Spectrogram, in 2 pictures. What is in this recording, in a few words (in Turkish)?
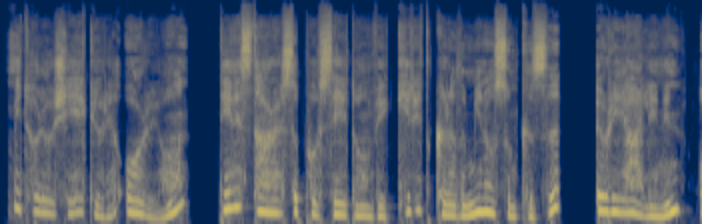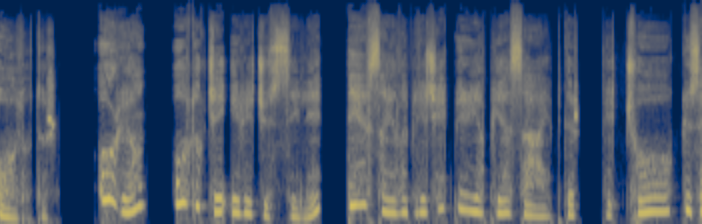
ANIMASYON, tr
